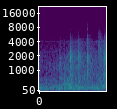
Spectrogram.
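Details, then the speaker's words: Riton Tactix x3 1-8 LPVO illumination dial, 11 settings, turning: four sharp light clicks about a fifth of a second apart; strange free play lets the dial knock between settings. "bit of a knocking between each of the settings on this now it does turn on an office like it's supposed to do"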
